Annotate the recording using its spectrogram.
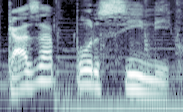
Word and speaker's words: Porcini: Visite o Instagram, @ Casa Portini. Se escreve Casa Porcini, com C.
